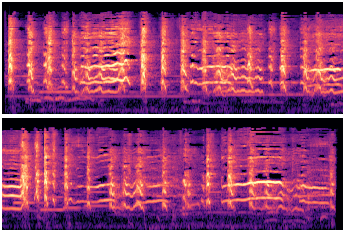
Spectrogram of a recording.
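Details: Two foxes making laughing sounds: rapid chattering bursts of high, wavering notes, several per second, mixed with sharp clicks and a steady faint tone underneath throughout.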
